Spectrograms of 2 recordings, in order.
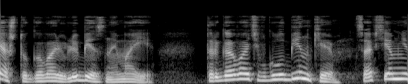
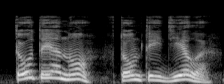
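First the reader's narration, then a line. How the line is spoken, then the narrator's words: Laughing villager. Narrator (Russian): рассмеялся селянин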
